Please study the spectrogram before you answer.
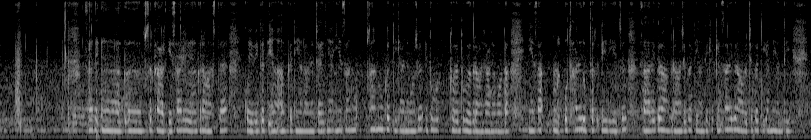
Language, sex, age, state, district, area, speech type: Dogri, female, 18-30, Jammu and Kashmir, Kathua, rural, spontaneous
